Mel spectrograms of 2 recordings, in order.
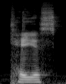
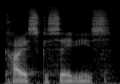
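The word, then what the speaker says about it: Caius: ] sake I used to call him like chaos Crusades but I think it's pronounced case in the town of balmora go to the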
